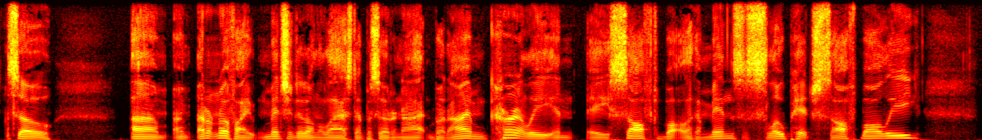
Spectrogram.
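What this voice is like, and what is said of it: Strained, fading voice with sniffling. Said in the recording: “my voice sounds a little funny. I, I think I've just been doing a lot of screaming, so my voice is sort of going away ... you hear me sniffling”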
